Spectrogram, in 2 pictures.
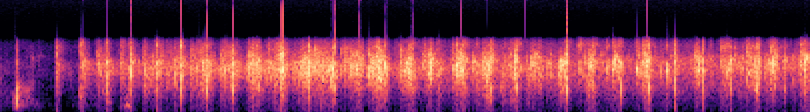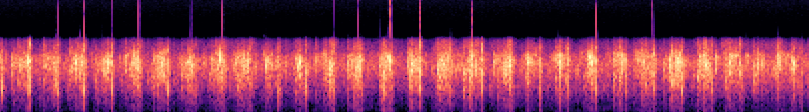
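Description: A packed theatre audience applauding, a dense, steady wash of many hands clapping that begins about half a second in.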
